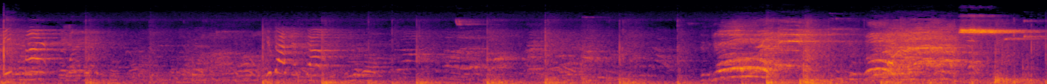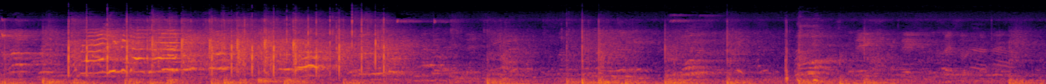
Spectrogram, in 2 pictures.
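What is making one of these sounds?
Spectators in a large echoing gym talk and shout.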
